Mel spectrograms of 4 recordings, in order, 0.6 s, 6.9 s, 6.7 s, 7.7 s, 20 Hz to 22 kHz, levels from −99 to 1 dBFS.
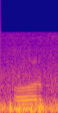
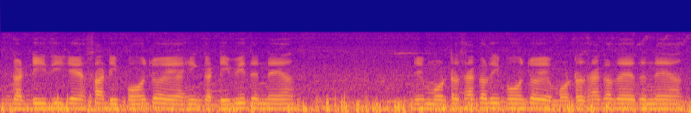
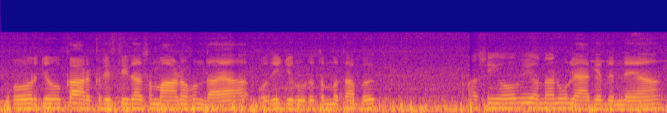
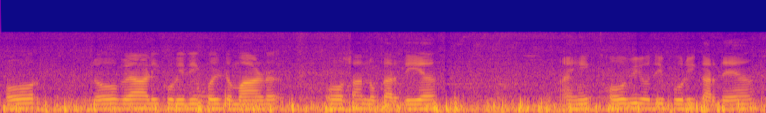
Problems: constant background noise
